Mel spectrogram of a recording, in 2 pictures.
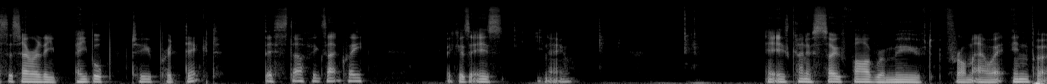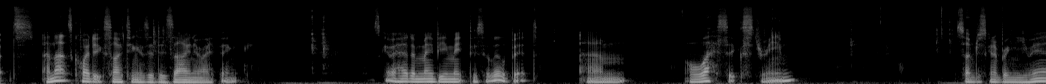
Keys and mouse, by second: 1.9-3.4 middle drag, 3.7 middle drag, 4.1 Tab, 4.5 middle click, 5.1-5.5 typing, 5.9 Tab, 7.1 Right, 8.1-8.6 drag, 8.9 shift+middle drag, 9.2 middle drag, 10.3-10.7 middle drag, 11.2 Tab, 11.6 click, 11.9 g, 12.1 z, 12.8 click, 13.9 Right, 14.5 click, 15.4 middle click, 16.2 click, 17.1 middle click, 18.0 KP_7, 19.0 shift+click, 19.7 g, 20.3 click, 20.4 r.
